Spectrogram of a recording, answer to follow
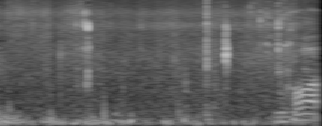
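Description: Strong wind buffeting the phone's microphone, a low, uneven rumble that rises and falls with the gusts.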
